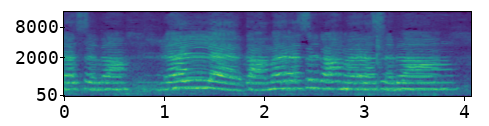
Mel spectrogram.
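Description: A small group of young girls singing a Tamil song together in unison, unaccompanied, with a brief breath pause just before a second in and another at the end.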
